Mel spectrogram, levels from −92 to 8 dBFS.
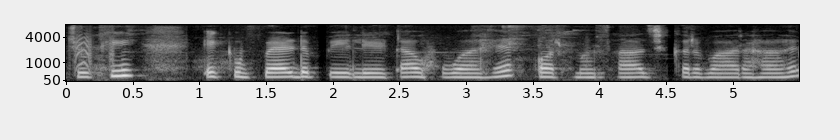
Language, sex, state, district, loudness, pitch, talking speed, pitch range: Hindi, female, Uttar Pradesh, Hamirpur, -18 LUFS, 225 Hz, 140 wpm, 215-235 Hz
